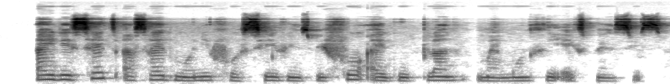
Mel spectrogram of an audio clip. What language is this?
Nigerian Pidgin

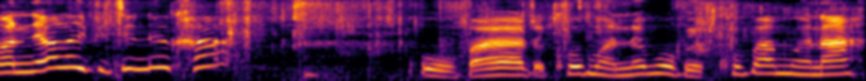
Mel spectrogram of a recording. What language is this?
Bodo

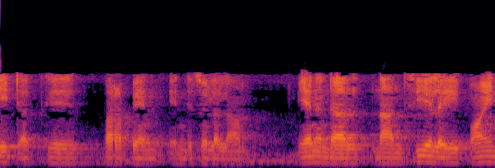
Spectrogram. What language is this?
Tamil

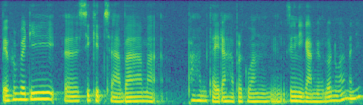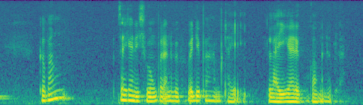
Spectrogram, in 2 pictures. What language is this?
Bodo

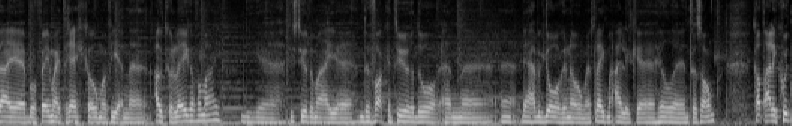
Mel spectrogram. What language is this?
Dutch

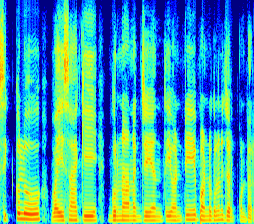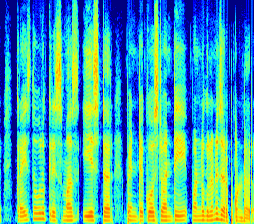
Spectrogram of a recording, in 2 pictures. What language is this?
Telugu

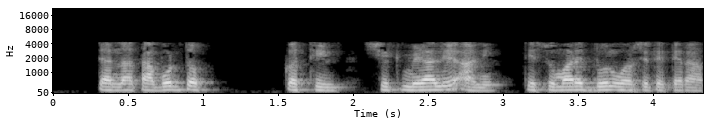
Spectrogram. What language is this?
Marathi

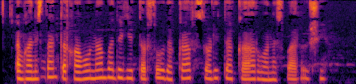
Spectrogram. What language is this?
Pashto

